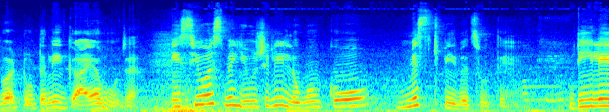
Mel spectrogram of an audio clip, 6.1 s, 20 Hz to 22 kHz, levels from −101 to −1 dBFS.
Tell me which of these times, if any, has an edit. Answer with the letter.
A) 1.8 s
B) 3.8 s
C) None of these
A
